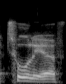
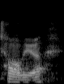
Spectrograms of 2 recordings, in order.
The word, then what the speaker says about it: Taulia: was so was this tell us where tullia or how you pronounce it where did that fit in in your technology journey certainly it's pronounced talia and and uh um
